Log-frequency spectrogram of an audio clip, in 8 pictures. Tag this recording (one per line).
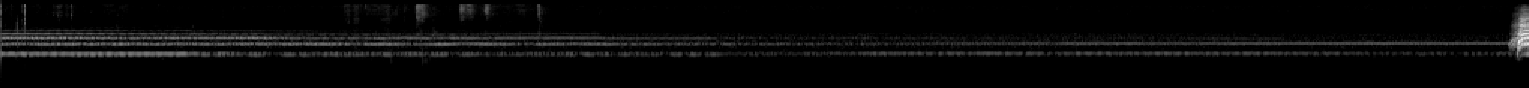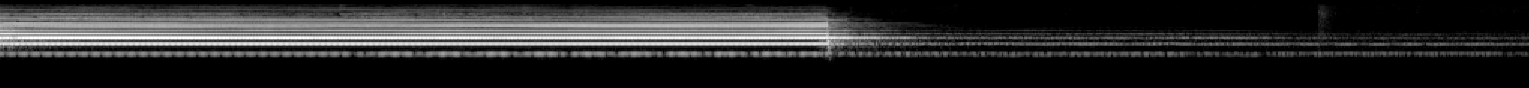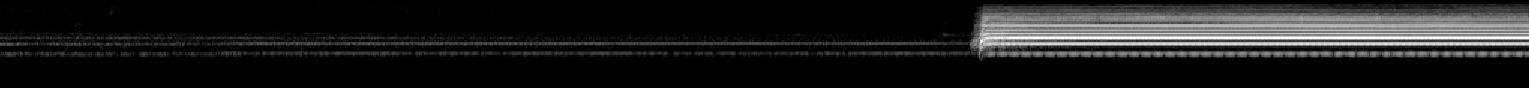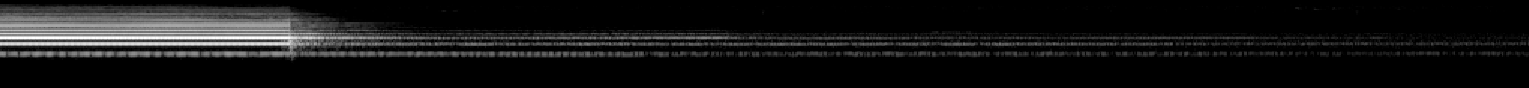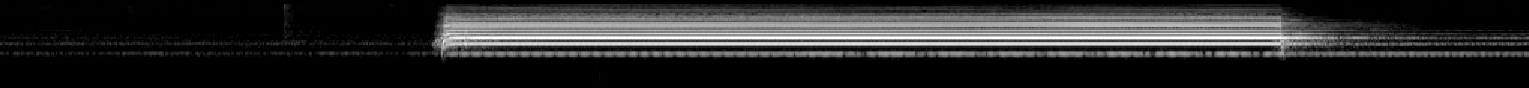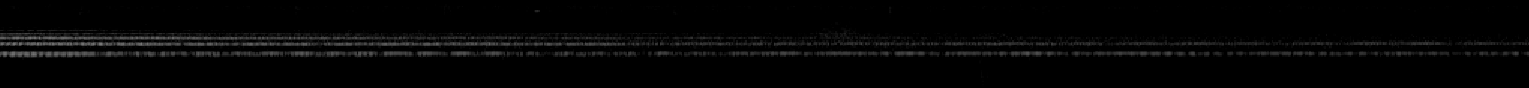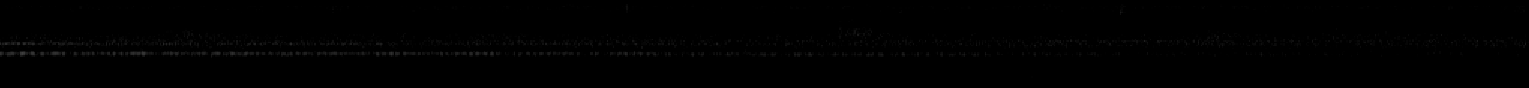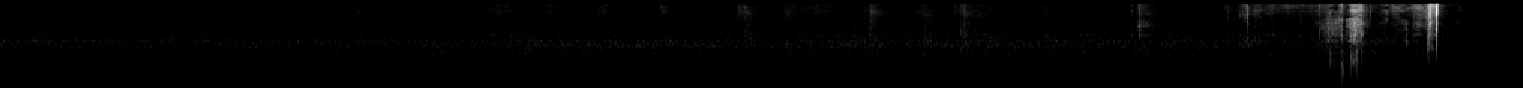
alert
emergency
